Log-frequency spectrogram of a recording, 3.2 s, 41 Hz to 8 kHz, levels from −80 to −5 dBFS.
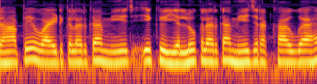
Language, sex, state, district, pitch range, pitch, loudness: Hindi, male, Jharkhand, Deoghar, 160-170 Hz, 165 Hz, -14 LUFS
